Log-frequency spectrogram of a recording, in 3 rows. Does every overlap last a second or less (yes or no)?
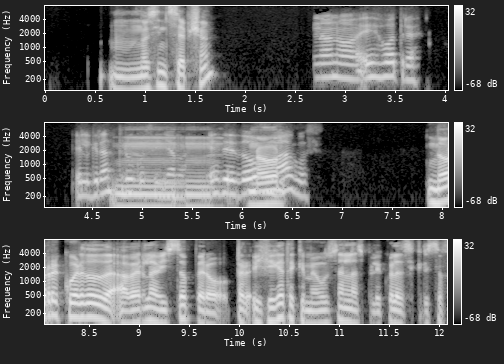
no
